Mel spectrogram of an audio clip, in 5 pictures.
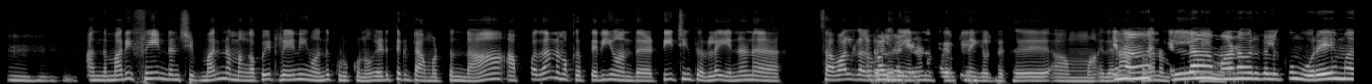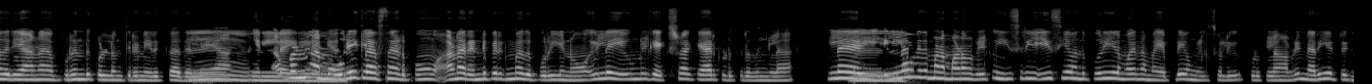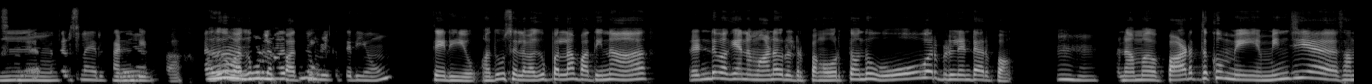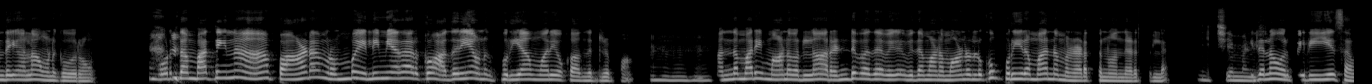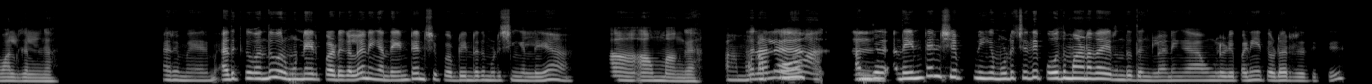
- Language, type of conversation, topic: Tamil, podcast, இந்தத் துறையில் புதிதாக தொடங்குபவர்களுக்கு நீங்கள் என்ன ஆலோசனைகள் சொல்லுவீர்கள்?
- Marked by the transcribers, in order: in English: "ஃப்ரீ இன்டர்ன்ஷிப்"; in English: "ட்ரெய்னிங்"; in English: "டீச்சிங்"; distorted speech; other background noise; in English: "கிளாஸ்"; in English: "எக்ஸ்ட்ரா கேர்"; drawn out: "ம்"; in English: "ஈஸியா"; drawn out: "ம்"; in English: "ட்ரிக்ஸ் மெதர்ட்ஸ்லாம்"; tapping; in English: "ஓவர் பரில்லண்டா"; chuckle; in English: "இன்டர்ன்ஷிப்"; in English: "இன்டர்ன்ஷிப்"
